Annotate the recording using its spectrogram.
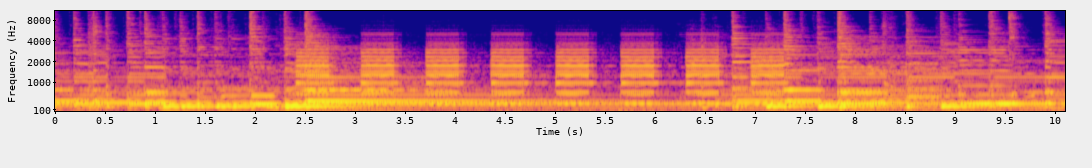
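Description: Acoustic guitar played solo: strummed and picked chords, with a stretch in the middle of evenly repeated strokes about twice a second over a held low note.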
